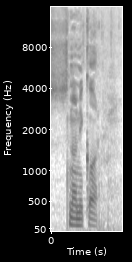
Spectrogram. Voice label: "snonikor", Biak

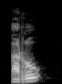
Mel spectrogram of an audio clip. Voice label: "aru", Apatani

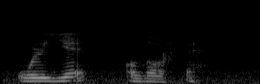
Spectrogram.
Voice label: they masc dont say a, chamacoco, Bahia Negra

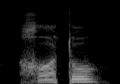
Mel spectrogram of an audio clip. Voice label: "xootu", Apatani

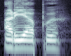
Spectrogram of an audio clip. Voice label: "arí-apw", Apatani

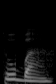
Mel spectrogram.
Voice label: "tuba", treetop, Wamesa

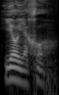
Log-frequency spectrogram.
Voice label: "yo yaxo", Apatani

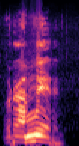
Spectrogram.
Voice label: "ramer" shoot, Yawa

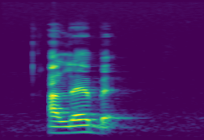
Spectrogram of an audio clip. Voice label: "ALEBE", Ishir Chamacoco; adelante

